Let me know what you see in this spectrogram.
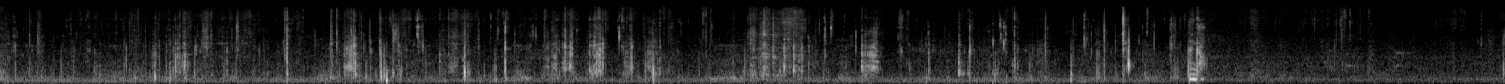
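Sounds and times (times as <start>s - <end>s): lip smacks and clicks: 0.0s - 11.9s
wet sticky chewing: 0.0s - 12.2s.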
